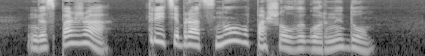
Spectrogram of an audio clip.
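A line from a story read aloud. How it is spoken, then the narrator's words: Joyful report. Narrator (Russian): он радостно доложил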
